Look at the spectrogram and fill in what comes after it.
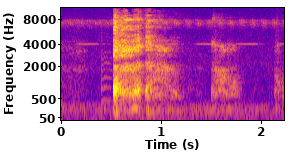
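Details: Simulated cough acted by a costumed performer playing a sick pocong ghost who cannot travel home: one forceful cough followed by a softer second cough.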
